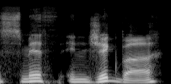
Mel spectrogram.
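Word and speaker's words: Smith-Njigba: Another record that quietly could fall here is Jackson Smith in Jigba.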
